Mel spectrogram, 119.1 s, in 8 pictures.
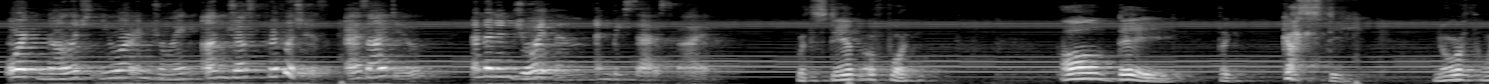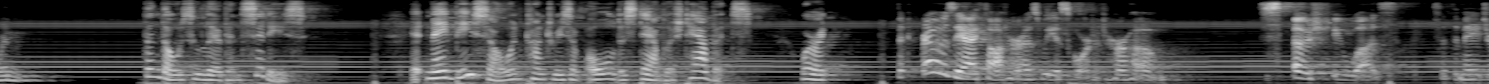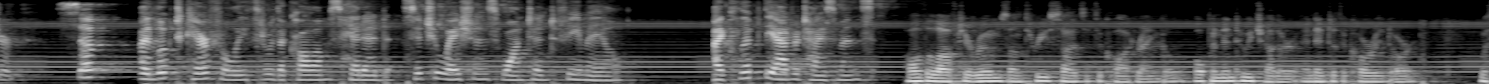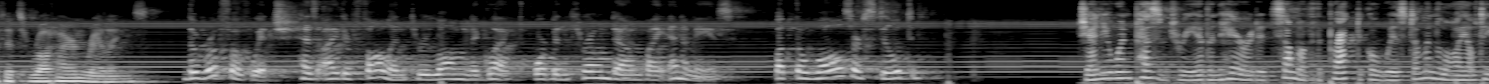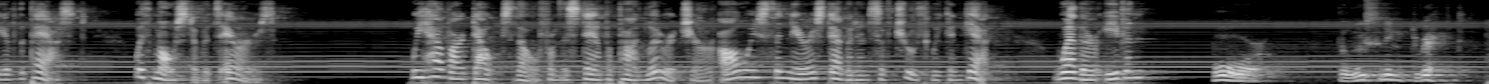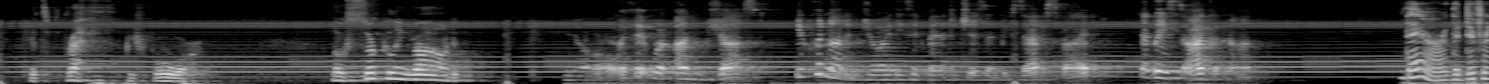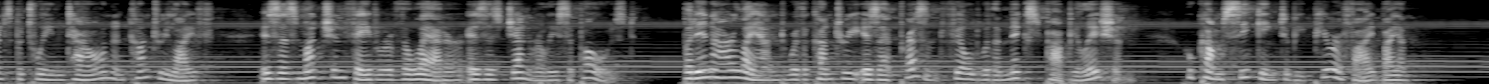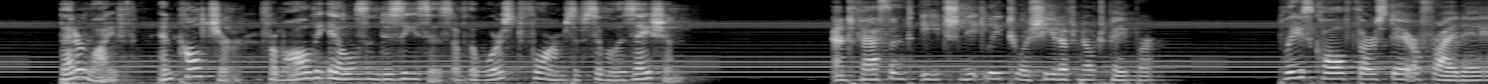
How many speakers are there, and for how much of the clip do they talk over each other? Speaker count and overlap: seven, no overlap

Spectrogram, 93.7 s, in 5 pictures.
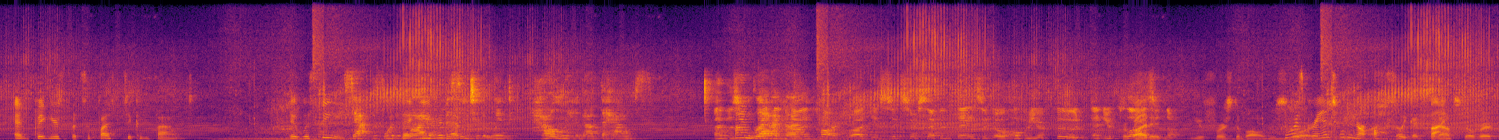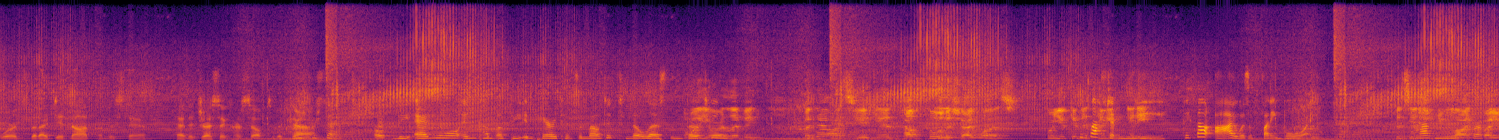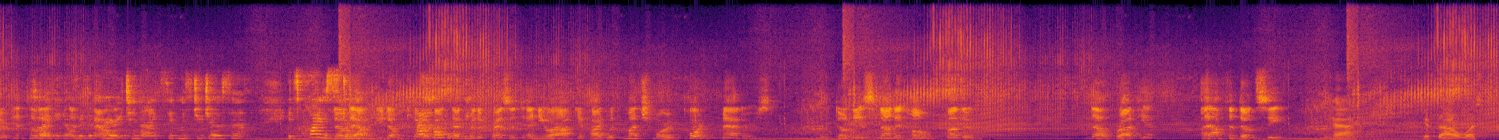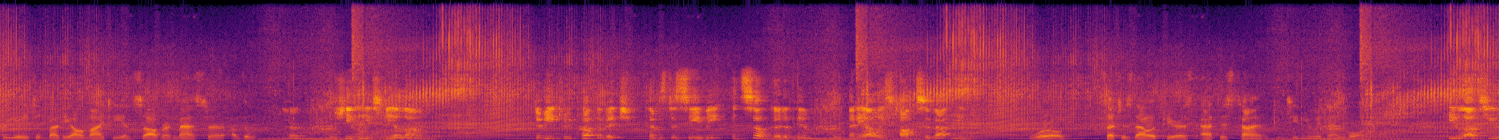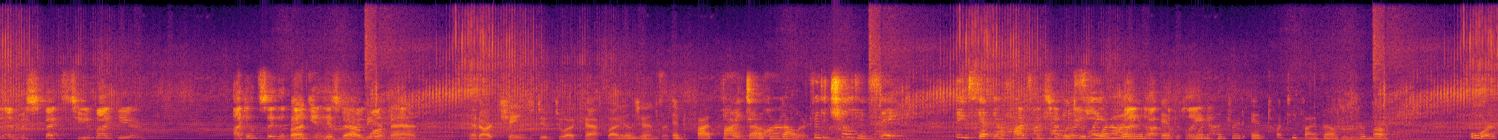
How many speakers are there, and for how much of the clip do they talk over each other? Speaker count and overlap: five, about 21%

